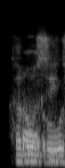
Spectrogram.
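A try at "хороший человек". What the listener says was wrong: खरोशी चिलावे, चिलो नहीं चिला, चिलावे।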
